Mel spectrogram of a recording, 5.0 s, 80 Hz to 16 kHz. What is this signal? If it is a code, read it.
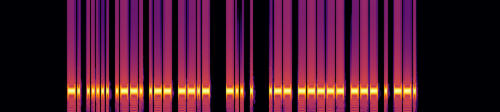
Morse code, heard as a keyed tone, about 51 wpm, 700 Hz. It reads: N5PWQ DE W0OEG
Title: USA Callsign DE Callsign - 5 Characters - 50wpm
